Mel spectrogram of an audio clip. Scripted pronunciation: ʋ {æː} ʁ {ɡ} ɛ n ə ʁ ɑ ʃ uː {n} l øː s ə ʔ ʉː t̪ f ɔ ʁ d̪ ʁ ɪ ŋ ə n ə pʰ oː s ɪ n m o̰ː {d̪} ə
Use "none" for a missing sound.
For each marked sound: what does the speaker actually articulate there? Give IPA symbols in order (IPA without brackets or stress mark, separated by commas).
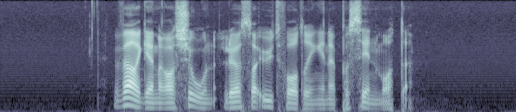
æː, ɡ, n, t̪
